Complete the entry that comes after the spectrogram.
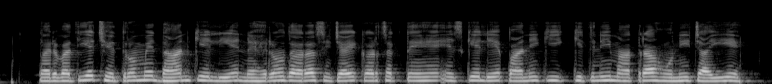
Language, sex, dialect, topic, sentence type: Hindi, male, Garhwali, agriculture, question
